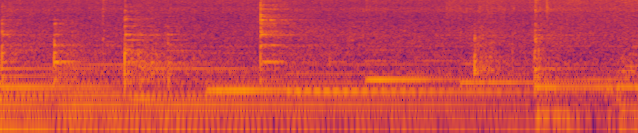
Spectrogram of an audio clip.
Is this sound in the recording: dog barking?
no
